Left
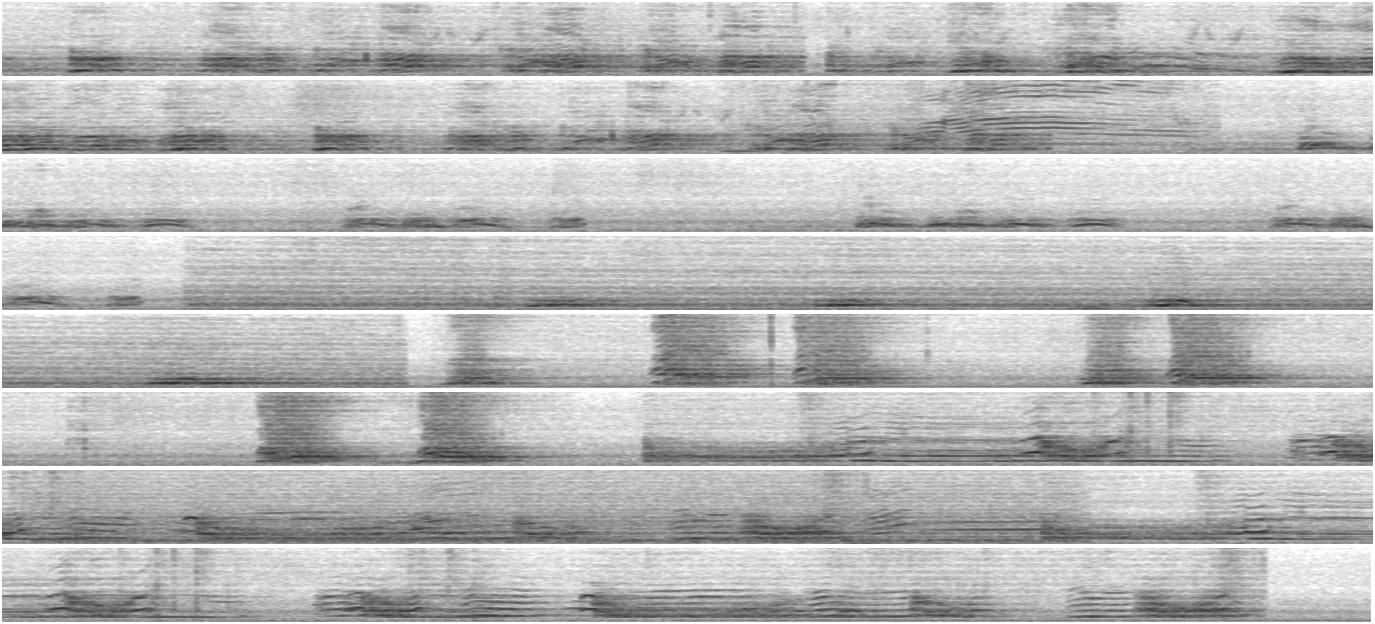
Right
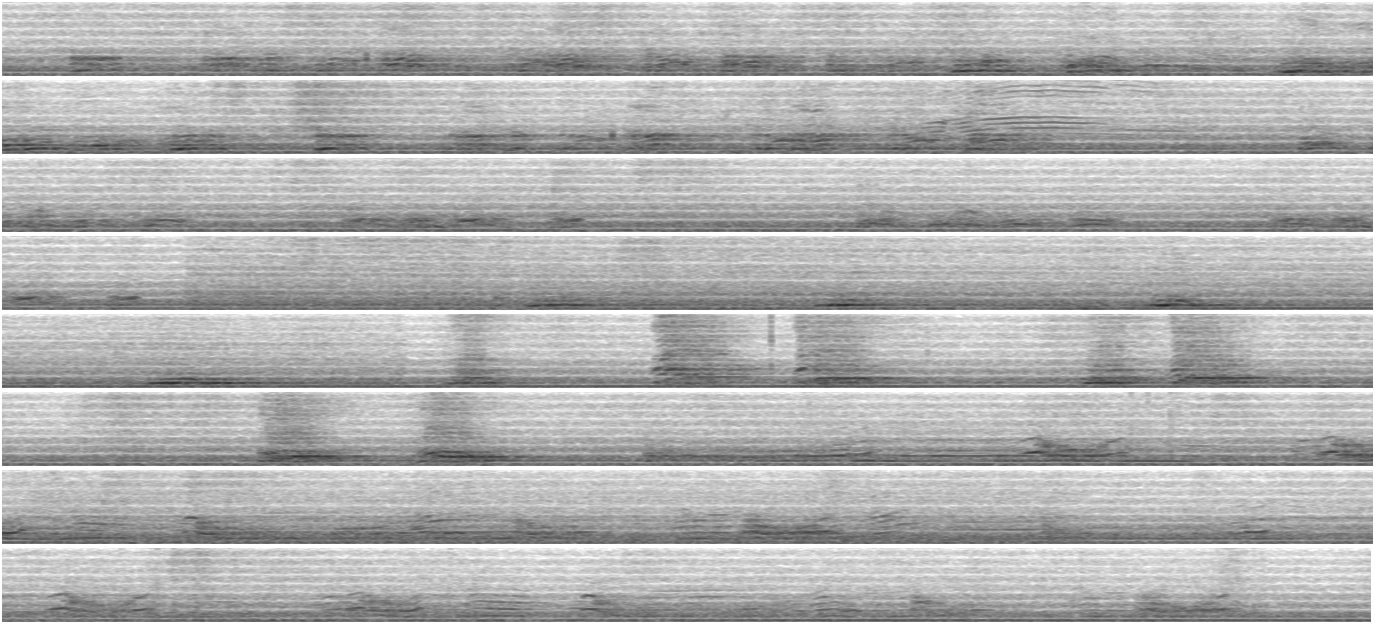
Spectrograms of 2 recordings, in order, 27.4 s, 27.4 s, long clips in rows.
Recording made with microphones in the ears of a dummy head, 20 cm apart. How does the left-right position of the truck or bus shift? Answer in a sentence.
You can hear the truck or bus stay put.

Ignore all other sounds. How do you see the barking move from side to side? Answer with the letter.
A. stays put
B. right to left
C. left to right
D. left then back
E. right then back
E.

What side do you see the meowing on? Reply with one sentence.
You can hear the meowing on the left.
